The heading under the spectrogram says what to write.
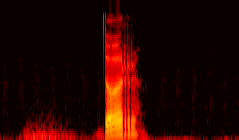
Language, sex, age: Swedish, male, 18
